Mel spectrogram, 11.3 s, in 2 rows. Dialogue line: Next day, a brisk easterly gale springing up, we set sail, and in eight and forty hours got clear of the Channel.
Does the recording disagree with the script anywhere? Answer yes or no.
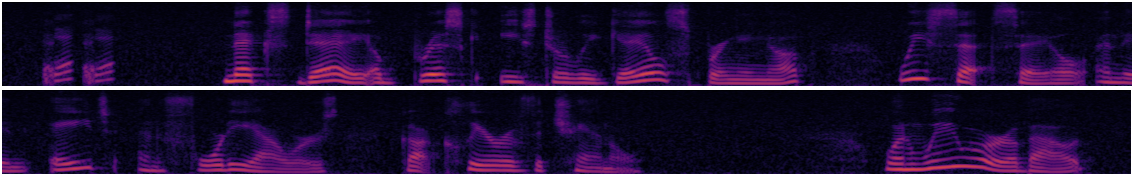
yes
